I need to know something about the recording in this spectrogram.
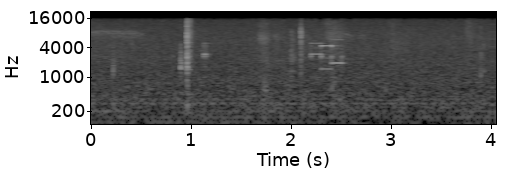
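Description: Retro Chip Tester Pro's buzzer giving a quick run of short beeps at several pitches about halfway through, after a click about a second in: the tester signalling that the 74LS193 chip has passed as genuine.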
